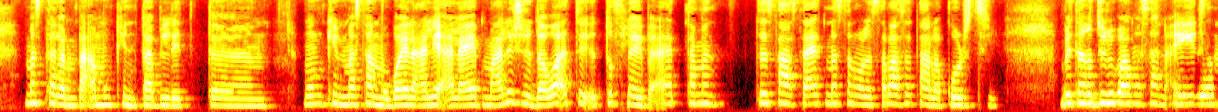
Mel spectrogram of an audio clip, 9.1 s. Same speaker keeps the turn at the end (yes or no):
yes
